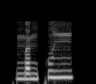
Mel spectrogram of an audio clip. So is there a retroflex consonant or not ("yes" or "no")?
no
